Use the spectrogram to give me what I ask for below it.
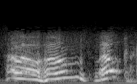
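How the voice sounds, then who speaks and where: An actor playing a loyal gentleman doctor, hesitant, grumbling yet genial, in old-time radio drama style. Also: very high-pitched, heavily acted. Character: loyal, mildly indignant gentleman doctor, detective's companion. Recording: muffled, phone-thin, noisy vintage radio broadcast.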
